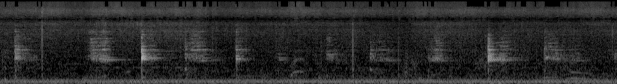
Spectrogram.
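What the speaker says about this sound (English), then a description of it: "Half a red onion. And I'm just going to let that cook a little bit." Half a red onion sizzles in a pan over high heat, a soft steady hiss with regular light ticks and scrapes of stirring, fairly quiet and close, with no one speaking.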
